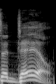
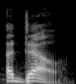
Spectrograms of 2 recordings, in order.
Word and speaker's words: Adele: terribly clear but it's a Dale not Adele a long a on the second vowel not a short e so next time you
